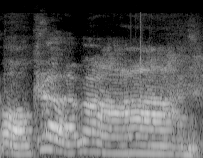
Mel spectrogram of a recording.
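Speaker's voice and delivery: whiny protest. Pretend. Protesting the couch.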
